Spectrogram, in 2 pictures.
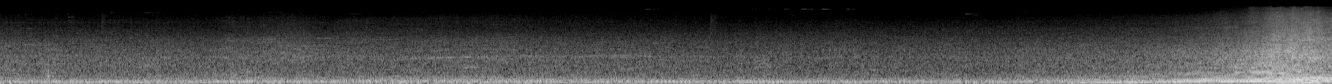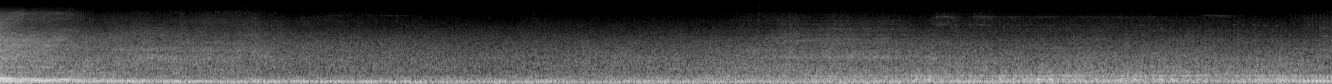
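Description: Traffic hums steadily along a street.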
